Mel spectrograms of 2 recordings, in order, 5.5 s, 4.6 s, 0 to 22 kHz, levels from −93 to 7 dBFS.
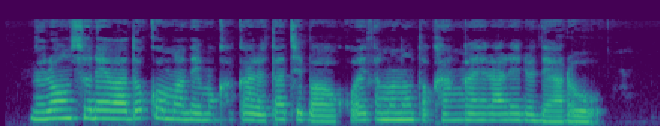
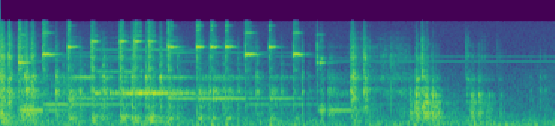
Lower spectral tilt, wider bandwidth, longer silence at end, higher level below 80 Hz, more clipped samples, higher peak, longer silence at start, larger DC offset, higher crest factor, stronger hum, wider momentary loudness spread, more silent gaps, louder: first, -5 dB/octave vs -2 dB/octave; about the same, 11.5 kHz vs 11 kHz; first, 0.5 s vs 0 s; second, -64 dBFS vs -30 dBFS; second, under 0.1% vs 2%; second, -10 dBFS vs 0 dBFS; first, 0.25 s vs 0 s; second, under 0.1% vs 0.8%; first, 16 dB vs 10 dB; neither; second, 7 LU vs 16 LU; neither; second, -25 LUFS vs -7 LUFS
